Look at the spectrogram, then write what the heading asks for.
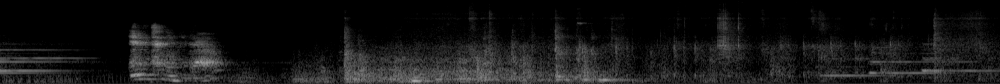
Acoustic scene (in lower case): elevator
